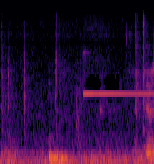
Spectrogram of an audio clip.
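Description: A microphone stand being handled and adjusted, with a thump about two-thirds of a second in. After it comes a faint, steady, high-pitched tone.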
